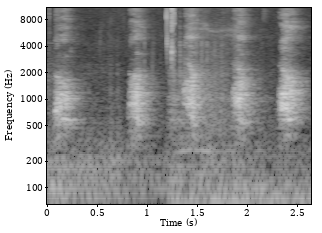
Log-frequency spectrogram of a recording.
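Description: A dog barks five times at a steady pace, each bark fairly loud and close, over a low rumbling background.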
